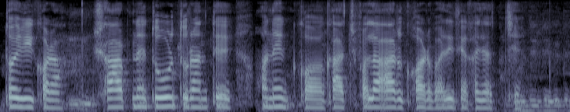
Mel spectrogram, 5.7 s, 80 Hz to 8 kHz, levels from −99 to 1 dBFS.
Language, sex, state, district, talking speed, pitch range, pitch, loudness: Bengali, female, West Bengal, North 24 Parganas, 145 wpm, 195-235 Hz, 220 Hz, -35 LUFS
